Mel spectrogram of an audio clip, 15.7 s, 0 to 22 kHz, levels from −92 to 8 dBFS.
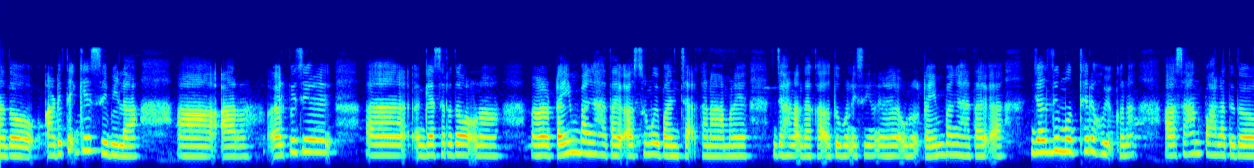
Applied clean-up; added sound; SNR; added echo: none; none; none; none.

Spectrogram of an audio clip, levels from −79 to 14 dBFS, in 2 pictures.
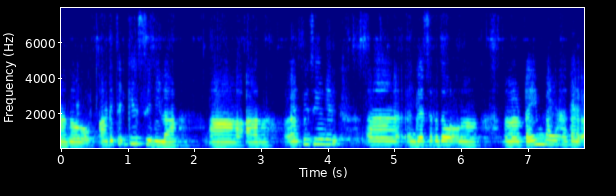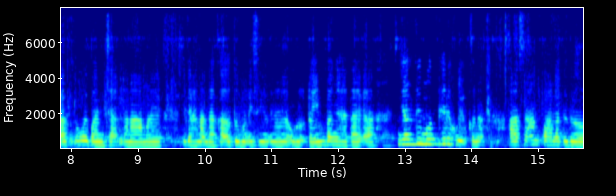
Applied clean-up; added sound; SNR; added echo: neural separator model SepFormer DNS4.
